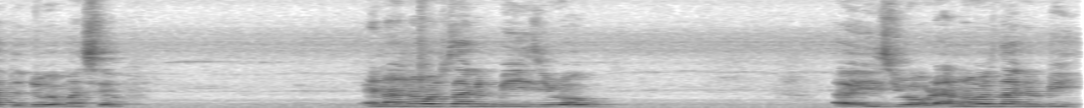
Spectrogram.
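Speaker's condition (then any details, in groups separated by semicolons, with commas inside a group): Cerebral palsy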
